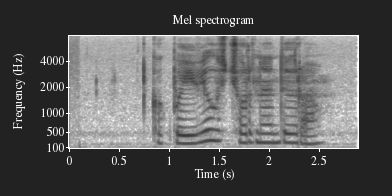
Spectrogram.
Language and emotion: Russian, neutral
